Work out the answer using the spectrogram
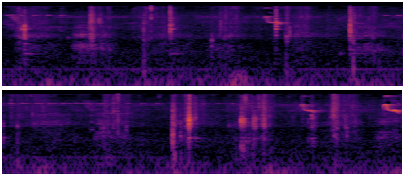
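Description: Jungle ambience: birds calling with short high whistles that drop in pitch, three times, among scattered chirps and clicks over a faint steady low hum.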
